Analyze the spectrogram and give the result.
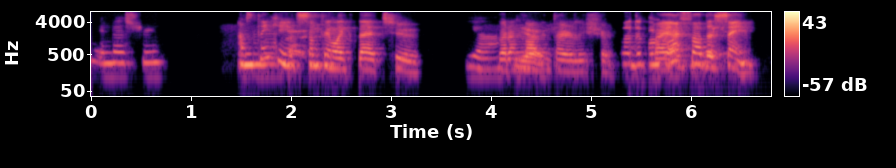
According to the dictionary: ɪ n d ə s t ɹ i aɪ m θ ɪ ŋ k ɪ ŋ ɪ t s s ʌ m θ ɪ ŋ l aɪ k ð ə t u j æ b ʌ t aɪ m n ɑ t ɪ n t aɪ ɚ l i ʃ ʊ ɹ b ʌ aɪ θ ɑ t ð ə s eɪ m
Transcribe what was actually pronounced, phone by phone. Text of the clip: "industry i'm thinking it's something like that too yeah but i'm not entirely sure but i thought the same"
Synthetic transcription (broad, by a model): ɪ n d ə s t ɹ i aɪ m θ ɪ ŋ k ɪ ŋ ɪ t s s ʌ m θ ɪ ŋ l aɪ k ð ə t u j æ b ʌ t aɪ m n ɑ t ɪ n t aɪ ɚ l i ʃ ʊ ɹ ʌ aɪ f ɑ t ð ə s eɪ m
